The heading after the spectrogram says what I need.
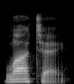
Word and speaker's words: latte: words from those languages we have words in Modern English where the letter e still has that original a sound so for example words like Cafe and Latte and in combination with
